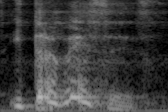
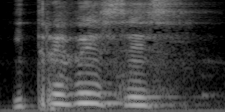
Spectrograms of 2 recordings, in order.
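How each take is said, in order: First: Said in the usual way. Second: Tres lifted high and drawn out, the phrase set apart; y tres veces climbing higher on the repeat; stress on tres. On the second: Shown as a demonstration.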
